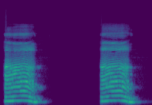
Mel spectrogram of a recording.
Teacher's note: The falling tone or the second tone is a, a.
